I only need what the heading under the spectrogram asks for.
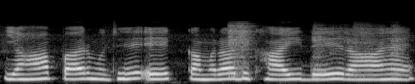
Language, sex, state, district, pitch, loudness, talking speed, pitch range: Hindi, female, Madhya Pradesh, Katni, 245 Hz, -13 LUFS, 130 wpm, 230-255 Hz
